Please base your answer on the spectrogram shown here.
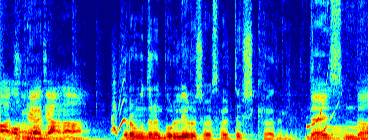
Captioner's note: authoritative tone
